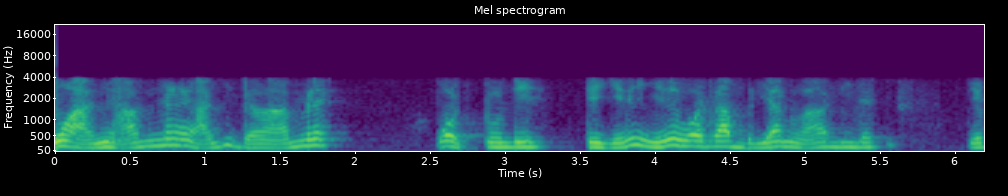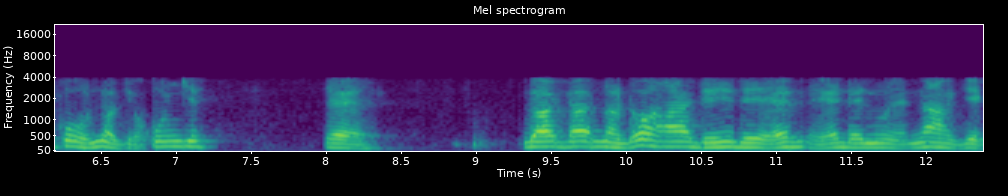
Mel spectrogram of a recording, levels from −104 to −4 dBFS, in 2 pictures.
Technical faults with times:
0.00-12.38 AMR narrowband mobile codec

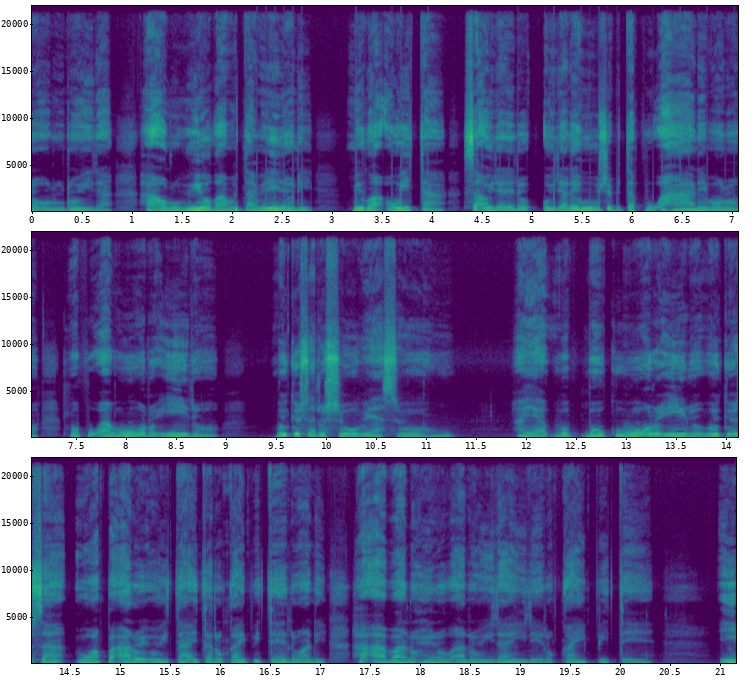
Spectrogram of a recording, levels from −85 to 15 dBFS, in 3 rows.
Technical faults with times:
2.26-7.12 periodic USB or driver dropouts

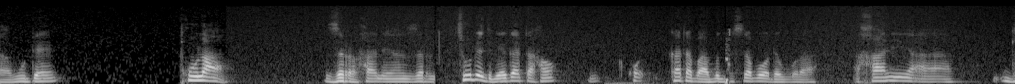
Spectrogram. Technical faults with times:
0.00-2.26 overdone noise removal
4.31-4.40 damaged data in a compressed stream
7.21-7.30 damaged data in a compressed stream

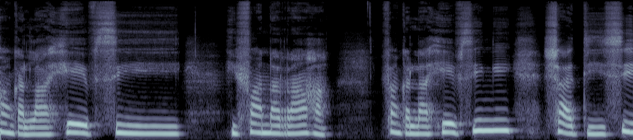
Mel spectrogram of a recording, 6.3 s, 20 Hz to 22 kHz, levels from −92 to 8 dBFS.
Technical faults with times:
none

